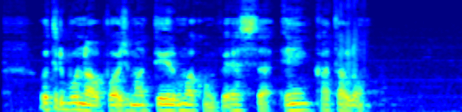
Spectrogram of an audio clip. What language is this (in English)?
Portuguese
